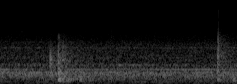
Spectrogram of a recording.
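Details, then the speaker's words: Person with Ehlers-Danlos syndrome relaxing and voluntarily cracking the neck without forcing it: a few short, sharp pops over quiet room noise, neck joint cracking. "oh, there. But never force your neck to crack. If your neck doesn't crack, oh well, too bad."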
